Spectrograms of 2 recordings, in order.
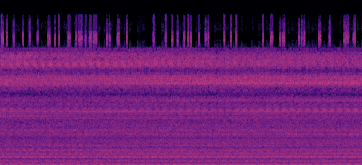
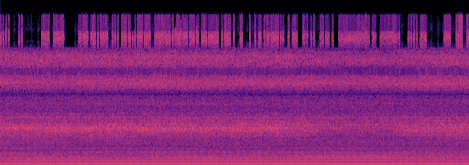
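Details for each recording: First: Vacuum pump with a new replacement mechanism on its one-hour break-in run, inlet capped so it pulls vacuum on itself. A steady, even high hiss and hum with no knocking or rattle; running smoothly. The pump got hot and misted oil afterwards. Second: Vacuum pump with a newly installed replacement mechanism, running while its mechanism bolts are being tightened. A steady pump hum turns strained and heavier near the end: the bolts are overtightened and the pump starts seizing. The fix is to back the screw off to just past finger-tight.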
